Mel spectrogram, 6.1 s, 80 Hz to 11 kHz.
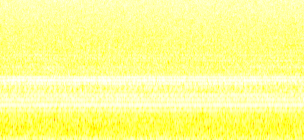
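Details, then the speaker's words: Hallicrafters TW2000 communications receiver: steady low hum with a buzzy edge, unchanging throughout, while measuring about 95 V DC on the B supply; mains hum in the audio. "Here we go. There's the Hummer."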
